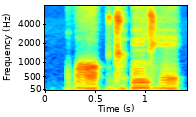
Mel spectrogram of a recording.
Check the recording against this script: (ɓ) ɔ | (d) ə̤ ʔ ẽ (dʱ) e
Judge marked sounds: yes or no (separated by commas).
yes, yes, yes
